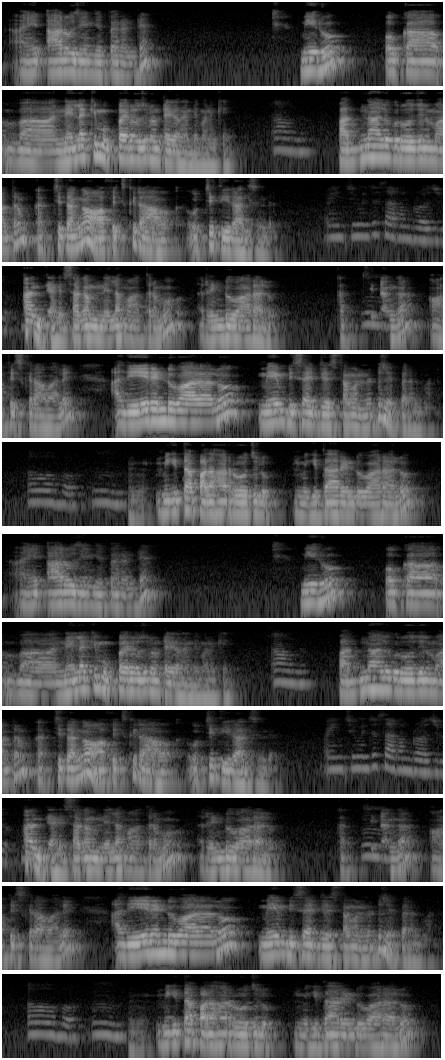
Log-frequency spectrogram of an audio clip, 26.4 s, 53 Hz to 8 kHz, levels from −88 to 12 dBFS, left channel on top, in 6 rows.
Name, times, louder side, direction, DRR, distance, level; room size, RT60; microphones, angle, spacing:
voice 1, 0.1-1.5 3.0-3.5 3.8-6.7 7.8-11.6 13.5-16.0 16.6-16.7 17.0-18.4 18.7-21.9 23.3-26.1, left 2 dB, 45° left, 0.6 m, -31 dB
voice 2, 7.1-7.5 12.0-13.7 16.8-17.2 22.3-23.3, right 3 dB, 40° right, 0.4 m, -48 dB
4.0 x 3.9 x 2.9 m
head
